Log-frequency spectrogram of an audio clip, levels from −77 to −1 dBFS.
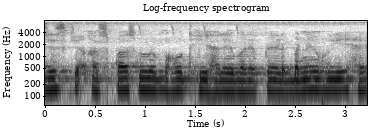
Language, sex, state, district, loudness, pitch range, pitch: Hindi, male, Bihar, Jamui, -14 LUFS, 130-140 Hz, 135 Hz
